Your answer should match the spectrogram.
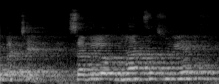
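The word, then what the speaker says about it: tsetse: बच्चे सभी लोग ध्यान से सुनिए ये सबसे इंपॉर्टेंट है प्लीज इसको याद रखिएगा जिसको कहा गया है सीसी फ्लाई क्या कहा गया है सी सी फ्लाई टी साइलेंट है लिखिए सीसी फ्लाई इज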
